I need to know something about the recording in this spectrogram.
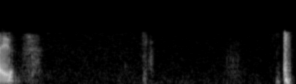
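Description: A spoken word ending in the first moment, then near silence.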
